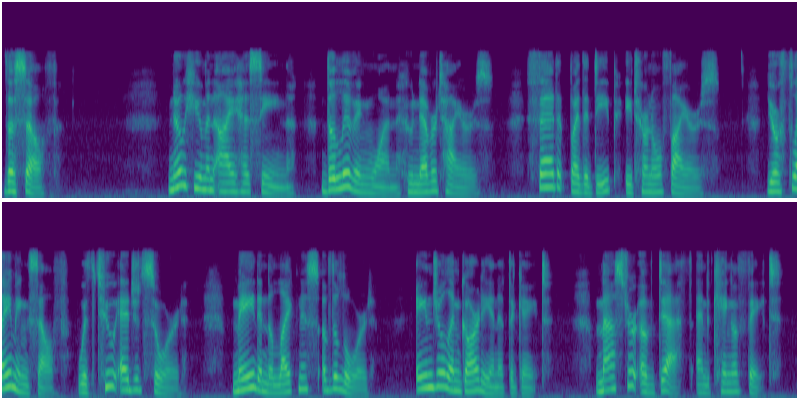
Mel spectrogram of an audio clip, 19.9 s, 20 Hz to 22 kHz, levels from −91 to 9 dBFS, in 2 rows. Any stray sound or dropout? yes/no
no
